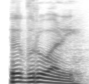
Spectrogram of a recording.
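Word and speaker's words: February: সাইলে লেটারের 10 টি word এবং বাংলা মানে ফেব্রুয়ারি মানে ফেব্রুয়ারি মানে একটা মাস ফেব্রুয়ারি তারপর কর্নেল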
